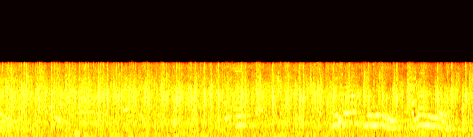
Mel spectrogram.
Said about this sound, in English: Please, audience, give these people a huge applause.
